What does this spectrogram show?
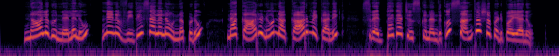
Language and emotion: Telugu, happy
